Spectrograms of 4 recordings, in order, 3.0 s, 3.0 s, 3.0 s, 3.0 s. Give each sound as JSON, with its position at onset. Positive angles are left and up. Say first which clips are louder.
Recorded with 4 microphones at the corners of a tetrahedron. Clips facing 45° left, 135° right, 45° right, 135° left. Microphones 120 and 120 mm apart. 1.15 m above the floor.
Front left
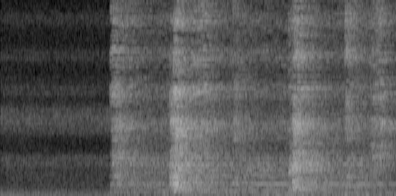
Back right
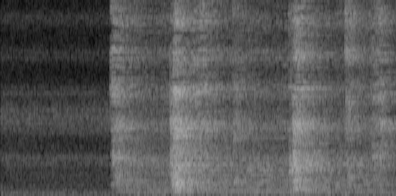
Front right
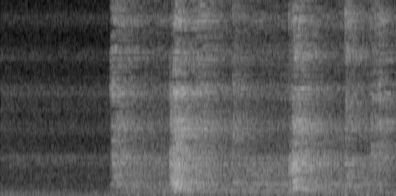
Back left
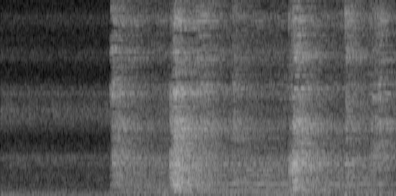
{"t": 0.8, "sound": "footsteps", "louder": "front left 2 dB, front right 1 dB", "azimuth_deg": 55, "distance_m": 1.8}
